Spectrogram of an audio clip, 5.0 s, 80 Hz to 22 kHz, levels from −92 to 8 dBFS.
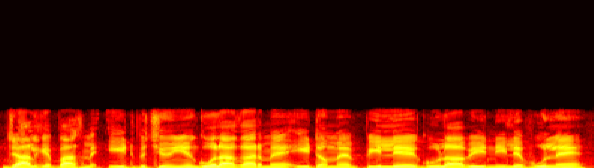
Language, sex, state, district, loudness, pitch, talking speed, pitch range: Hindi, male, Uttar Pradesh, Shamli, -13 LUFS, 185 Hz, 205 wpm, 180-190 Hz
